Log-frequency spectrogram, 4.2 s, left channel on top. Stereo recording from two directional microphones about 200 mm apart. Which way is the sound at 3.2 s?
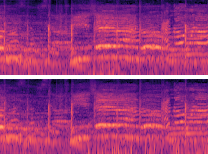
55° left (ahead or behind).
